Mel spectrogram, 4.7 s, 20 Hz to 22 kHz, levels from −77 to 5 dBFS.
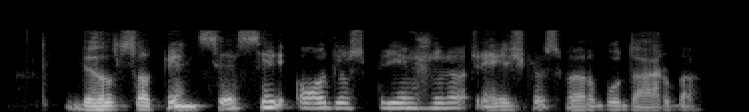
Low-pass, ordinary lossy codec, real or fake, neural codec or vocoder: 7.2 kHz; MP3, 48 kbps; fake; codec, 24 kHz, 1.5 kbps, HILCodec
